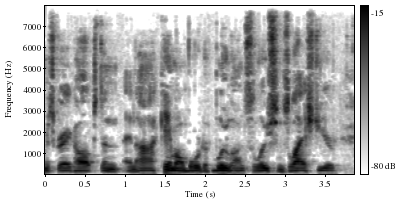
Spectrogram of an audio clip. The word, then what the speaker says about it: Hogston: So, if I would, Greg Hogston, pronounce it for me. I've been called a lot worse. It's Hogston.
